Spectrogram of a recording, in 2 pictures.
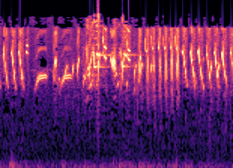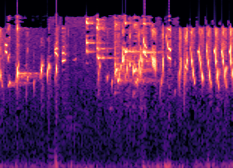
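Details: Pet goldfinch song lesson: quick repeated trilled notes in rhythmic series, a short steady whistle, then more tinkling twitters and buzzy rolls.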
